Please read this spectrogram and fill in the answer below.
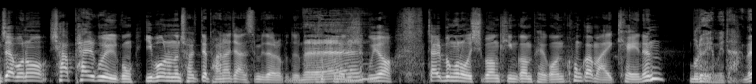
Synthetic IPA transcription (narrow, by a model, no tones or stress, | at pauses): ŋt͡ɕ͈abonoɕʰapʰaɭɡuiɭɡoŋibʌnɯnɯnt͡ɕʌɭt͈e̞pwanɦad͡ʑians͈ɯmɲidajʌɾʌbundɯɭeneɕʰiɡujot͡ɕ͈aɭbɯŋɡʌnoɕʰibwʌnkiŋɡʌnpe̞ɡwʌnkʰoŋɡamaikʰe̞inɯn | muɾjʌɡimɲida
